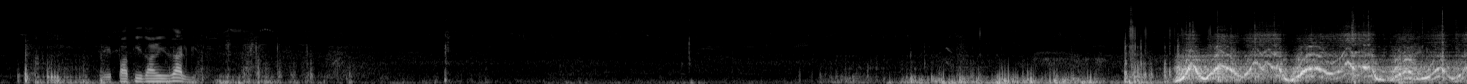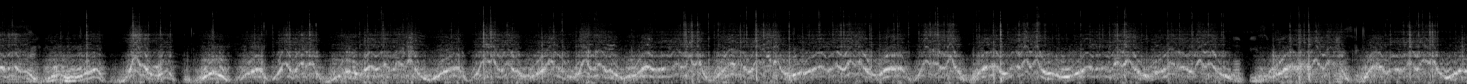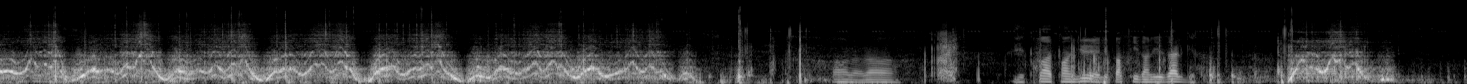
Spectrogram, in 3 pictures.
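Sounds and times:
fishing reel drag screaming: 11.7 - 36.5, 42.1 - 43.8.

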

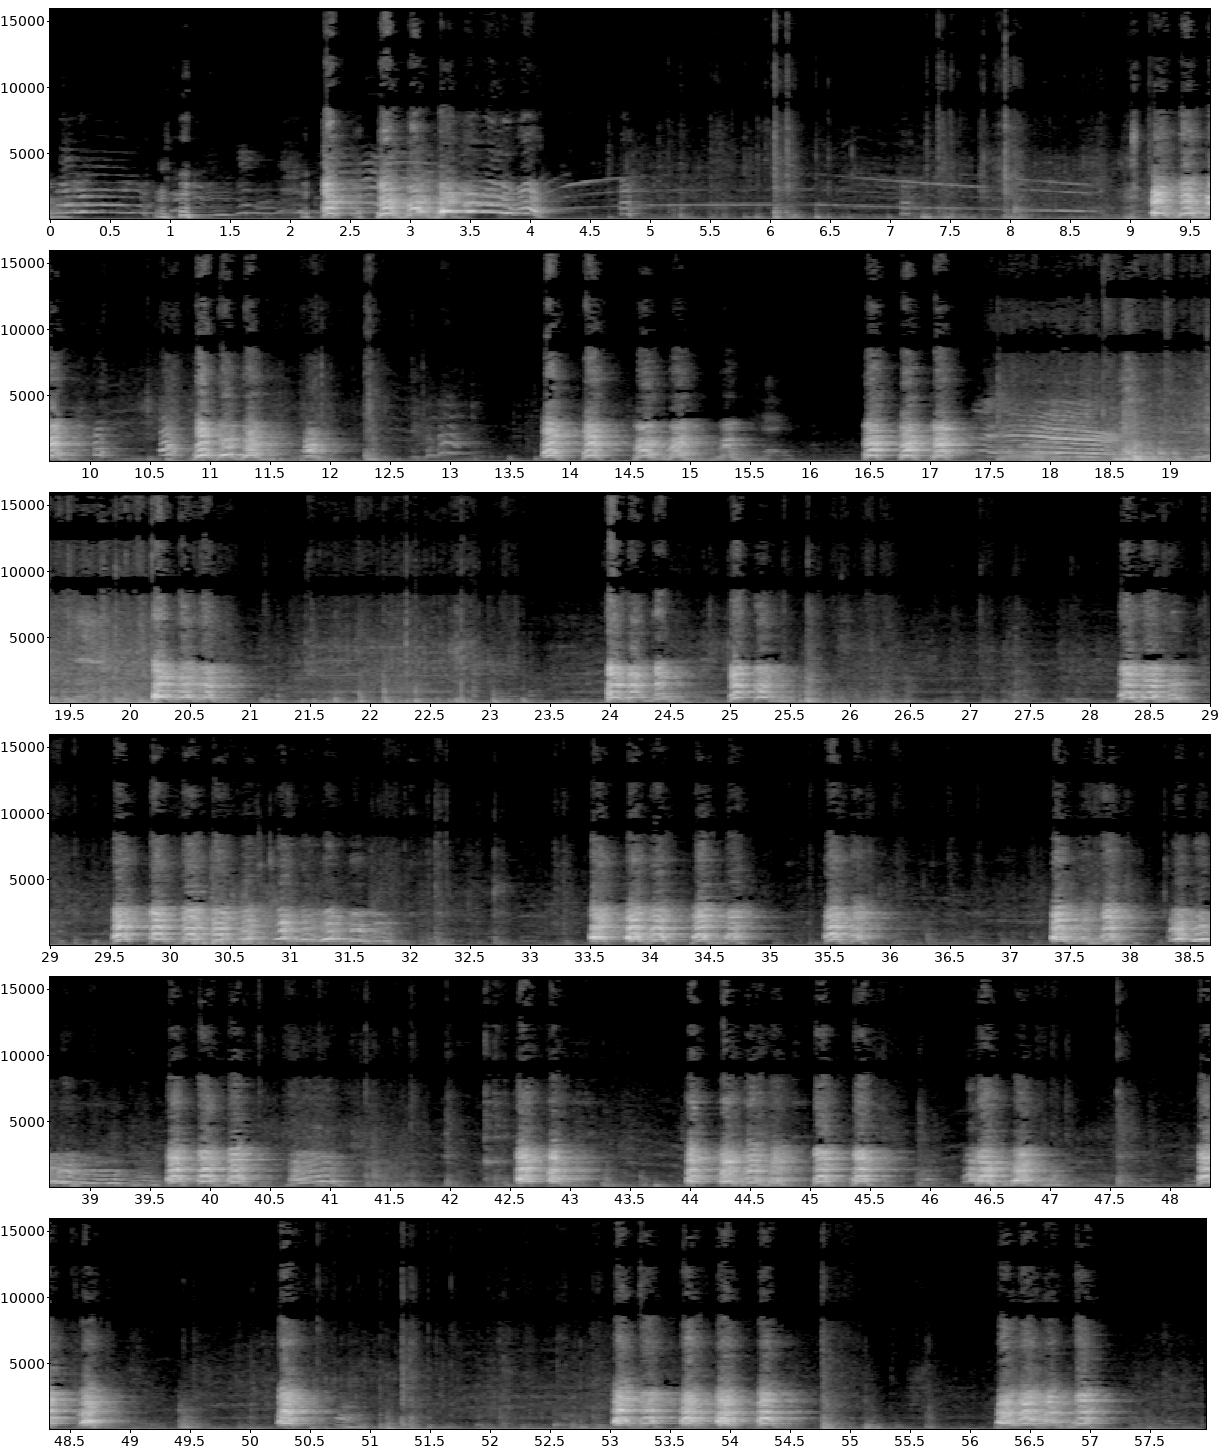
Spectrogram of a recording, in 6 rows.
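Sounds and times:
dog barking: 2.3 - 4.2, 9.2 - 12.1, 13.8 - 15.6, 16.5 - 17.4, 20.2 - 21.0, 24.0 - 25.6, 28.3 - 28.9, 29.6 - 31.8, 33.5 - 36.0, 37.4 - 39.0, 39.7 - 40.6, 42.6 - 43.3, 44.0 - 47.2, 48.2 - 49.0, 50.3 - 50.7, 53.0 - 54.8, 56.2 - 57.4.

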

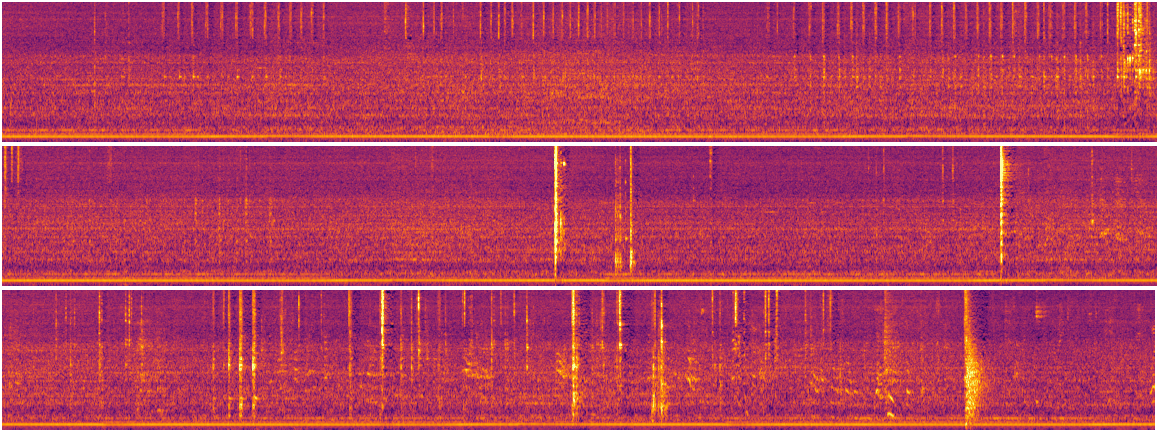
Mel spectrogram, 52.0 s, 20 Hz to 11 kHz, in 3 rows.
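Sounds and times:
steady low hum: 0.0 - 51.9
metal tools clinking: 14.2 - 17.7, 37.8 - 47.3.

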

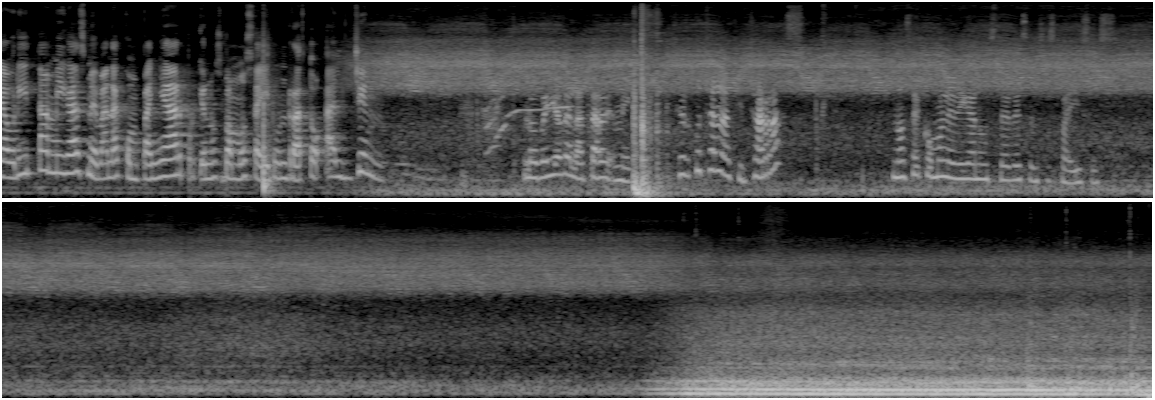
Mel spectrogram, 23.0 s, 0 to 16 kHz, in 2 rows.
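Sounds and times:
cicadas droning: 0.0 - 23.0
loud low rumble: 18.0 - 23.0.

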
